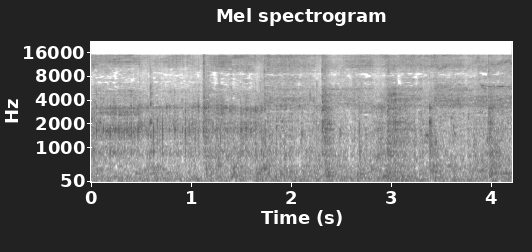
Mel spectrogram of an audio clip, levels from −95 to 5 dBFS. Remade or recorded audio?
recorded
